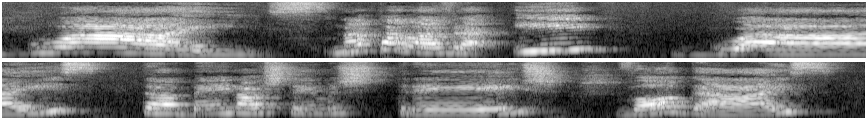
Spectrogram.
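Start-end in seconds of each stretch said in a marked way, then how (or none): 0.0-1.6 Iguais split as I, then a long loud GUAIS; syllable by syllable. Shown as a demonstration. Teacher sounding out example word. 3.3-4.8 iguais in two slow beats, i... guais; syllable by syllable. Shown as a demonstration. Teacher sounding out example word.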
